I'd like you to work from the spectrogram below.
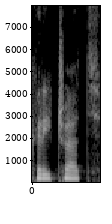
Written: kričať

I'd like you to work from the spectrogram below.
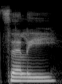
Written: celý

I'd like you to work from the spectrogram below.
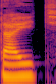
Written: tajiť

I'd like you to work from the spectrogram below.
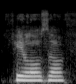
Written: filozof

